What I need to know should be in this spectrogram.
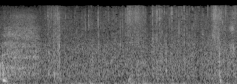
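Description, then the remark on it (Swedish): Steady rain pours down in a dense, continuous hiss, with scattered sharper drops pattering. It stays evenly loud throughout, and no one speaks. “Nu får vi stå här i regnet istället.”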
